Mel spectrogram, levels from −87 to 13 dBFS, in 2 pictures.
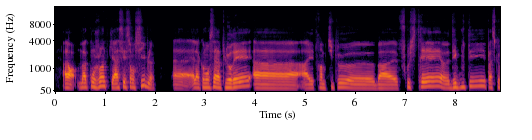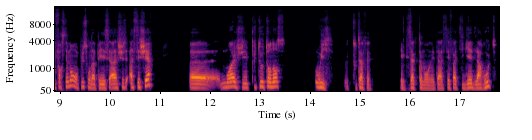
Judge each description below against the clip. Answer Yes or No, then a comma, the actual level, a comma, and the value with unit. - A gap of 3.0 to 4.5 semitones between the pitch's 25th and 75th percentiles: No, average, 5.0 semitones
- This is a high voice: No, low, 135 Hz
